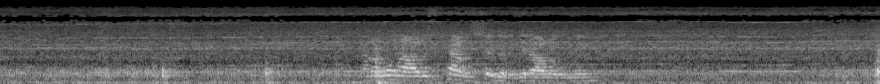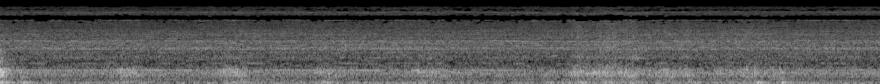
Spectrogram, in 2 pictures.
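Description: A hand mixer whirs steadily in a bowl.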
